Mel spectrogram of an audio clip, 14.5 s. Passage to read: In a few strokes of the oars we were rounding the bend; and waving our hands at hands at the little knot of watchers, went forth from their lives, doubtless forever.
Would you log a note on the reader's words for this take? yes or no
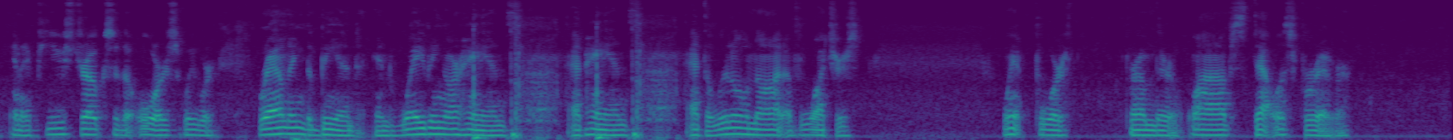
no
